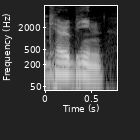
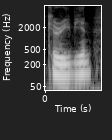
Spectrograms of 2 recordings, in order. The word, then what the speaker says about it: Caribbean: Caribbean. – So ist angeblich die richtige Aussprache, auch wenn ich immer anders gesagt habe, egal. Wie jetzt? – Caribbean. – Nicht Caribbean.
